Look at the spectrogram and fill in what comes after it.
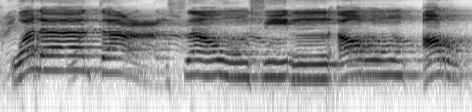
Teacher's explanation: Wala ta'sau fil ar ya, tebalkan ya, kita tafkhimkan kepada ra ya, ra sukun karena di belakangnya terdapat huruf isti'la, lebih berat lagi tebalnya ya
